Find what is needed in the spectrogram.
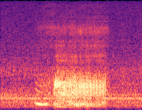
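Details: Boston Lucy, a small dog, asleep: a single rough, rattling snore on the in-breath over a steady low room hum.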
